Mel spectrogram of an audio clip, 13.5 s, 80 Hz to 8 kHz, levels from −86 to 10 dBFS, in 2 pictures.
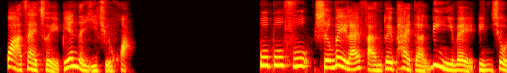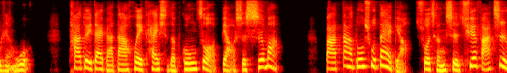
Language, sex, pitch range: Chinese, female, 175-265 Hz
